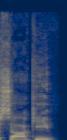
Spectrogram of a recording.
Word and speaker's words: Psaki: white house press secretary gensaki or saki however you want to pronounce it breaking down into tears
